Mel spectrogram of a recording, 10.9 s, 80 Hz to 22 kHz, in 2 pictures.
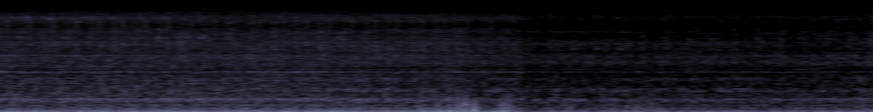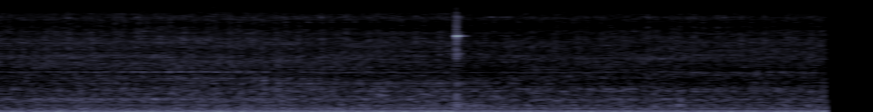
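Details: Chevy S10 idling after a DIY quick fix of an exhaust leak that had been loud under acceleration: soft, steady petrol idle with no puffing or hiss. The exhaust sounds sealed.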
